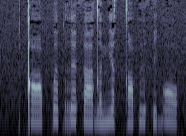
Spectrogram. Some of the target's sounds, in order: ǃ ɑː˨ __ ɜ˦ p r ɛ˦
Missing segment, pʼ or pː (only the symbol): pː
